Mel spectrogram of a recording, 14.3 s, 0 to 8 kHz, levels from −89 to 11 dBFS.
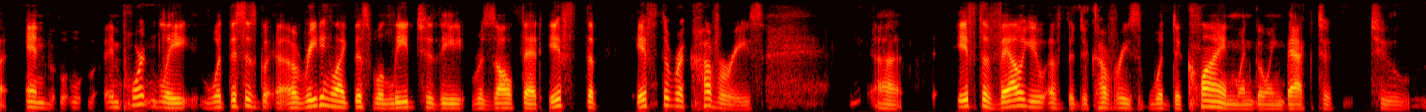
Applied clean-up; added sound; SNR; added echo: none; none; none; none.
